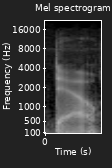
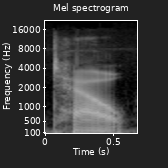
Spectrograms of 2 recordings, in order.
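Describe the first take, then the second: First: The word begins with a D sound. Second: The word begins with a T sound. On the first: The speaker calls it right. "it's actually pronounced with a D. It's Tao" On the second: The speaker calls it wrong. "a lot of people mistakenly say like Tao"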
